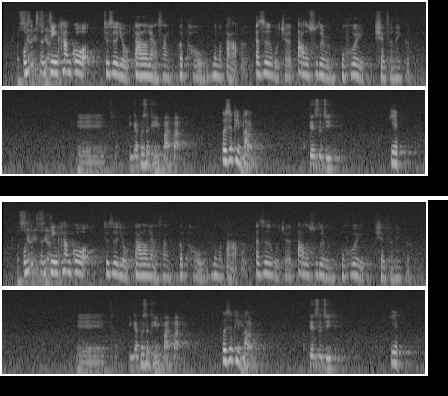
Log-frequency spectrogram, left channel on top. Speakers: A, in the centre; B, on the left.
A: 我想一下，
B: 我是曾经看过，就是有大到两三个头那么大的，但是我觉得大多数的人不会选择那个，
A: 诶，它应该不是平板吧？
B: 不是平板，
A: 平板电视机，
B: 也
